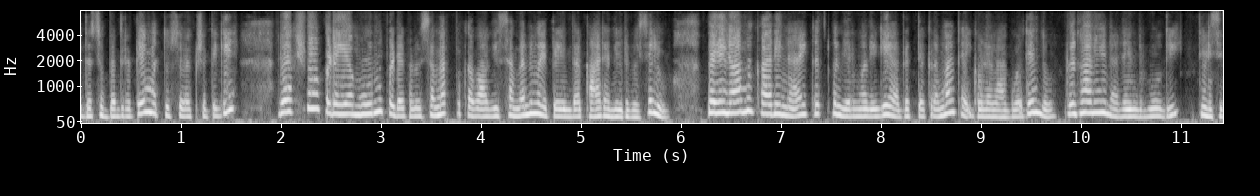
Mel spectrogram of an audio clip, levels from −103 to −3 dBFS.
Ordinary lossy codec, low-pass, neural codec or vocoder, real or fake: none; none; codec, 16 kHz, 2 kbps, FreqCodec, smaller model; fake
